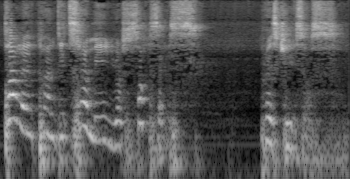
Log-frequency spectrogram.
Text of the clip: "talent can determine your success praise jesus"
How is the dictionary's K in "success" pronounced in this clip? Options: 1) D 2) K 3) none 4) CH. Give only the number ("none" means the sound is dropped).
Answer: 2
